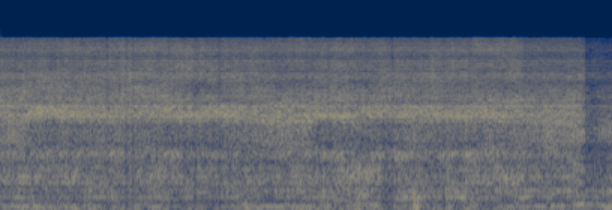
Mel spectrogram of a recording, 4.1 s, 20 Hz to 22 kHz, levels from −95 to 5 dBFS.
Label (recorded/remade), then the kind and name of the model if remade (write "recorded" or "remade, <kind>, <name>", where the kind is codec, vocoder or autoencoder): remade, codec, SNAC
